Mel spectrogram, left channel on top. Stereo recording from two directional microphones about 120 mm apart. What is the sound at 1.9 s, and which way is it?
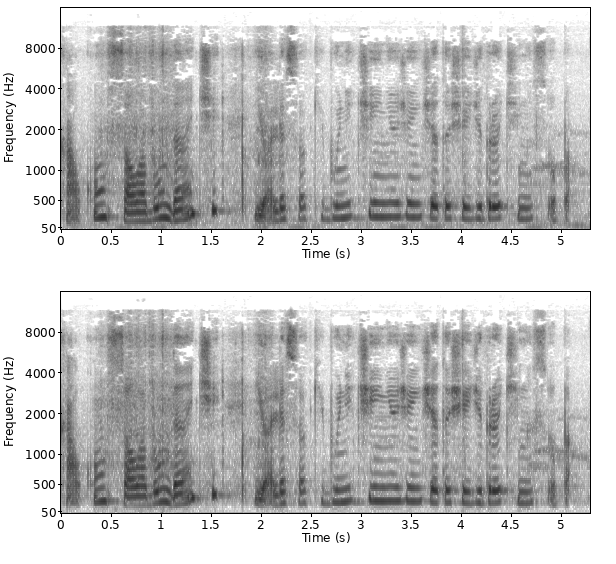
Speech, 35° left (ahead or behind).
